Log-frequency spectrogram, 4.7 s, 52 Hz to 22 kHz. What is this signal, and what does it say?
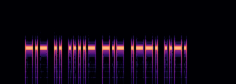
Morse code, heard as a keyed tone, about 25 wpm, 700 Hz. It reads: KI4KPF
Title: USA Call Signs - 6 Characters - Repeated 3x - 25wpm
